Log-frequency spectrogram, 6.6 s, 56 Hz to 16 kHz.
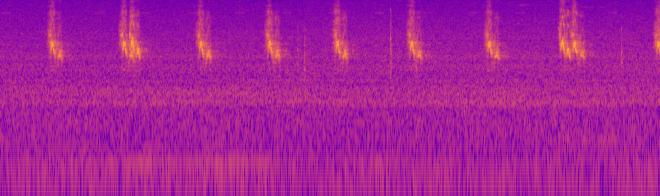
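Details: House sparrow mother with two young birds at a nest in a pole, recorded 3 August 2017; sharp high chirps, often doubled, repeated roughly every three-quarters of a second over a low steady hum.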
